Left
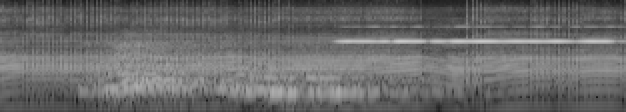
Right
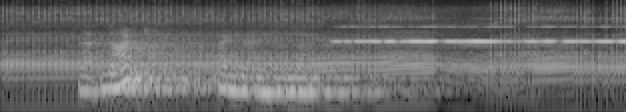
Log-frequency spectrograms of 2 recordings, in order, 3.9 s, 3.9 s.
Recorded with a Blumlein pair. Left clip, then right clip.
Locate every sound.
0.5 s a woman speaking: 60° right, 0.9 m
2.1 s a flute: 40° right, 2.0 m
